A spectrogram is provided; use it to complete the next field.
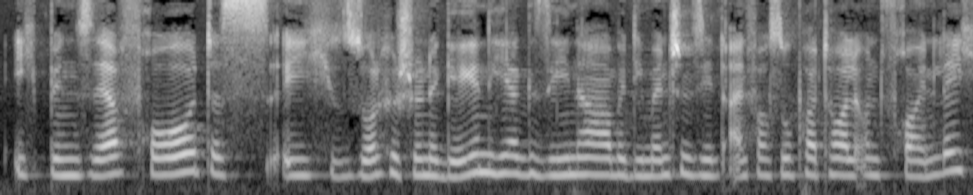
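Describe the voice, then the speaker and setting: Against noticeable background noise, a woman talks very slowly at a fairly high pitch with fairly even intonation. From Kazakhstan, Ust-Kamenogorsk. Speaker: German teacher. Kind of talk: interview.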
